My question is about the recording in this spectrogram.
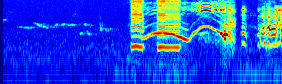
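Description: Makka Pakka's toy trumpet making a funny noise: two short wobbly hoots about halfway in, then a rising and falling whoop. Before it, near silence with faint birdsong.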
